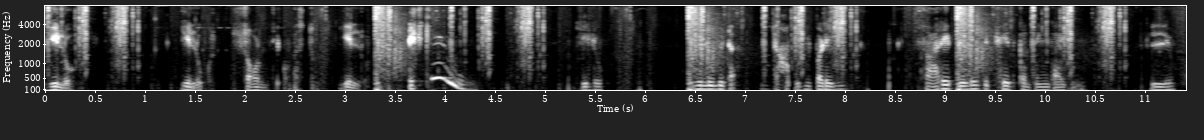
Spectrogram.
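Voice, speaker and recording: A man's voice: lowish voice, noisy background. A man giving playful, boastful live commentary to viewers while playing a shooter game, with gunfire behind him. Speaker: gaming streamer.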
